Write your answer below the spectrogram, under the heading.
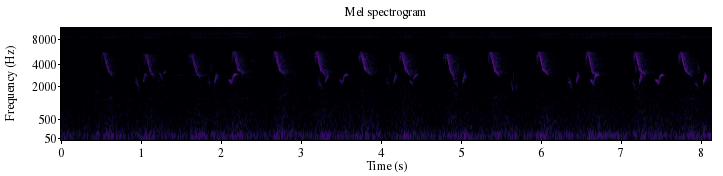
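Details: Sooty-headed bulbul in training as a lure bird: an even series of crisp, falling chirps, each followed by a short lower note, about two per second. Behind it is a constant high hiss.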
